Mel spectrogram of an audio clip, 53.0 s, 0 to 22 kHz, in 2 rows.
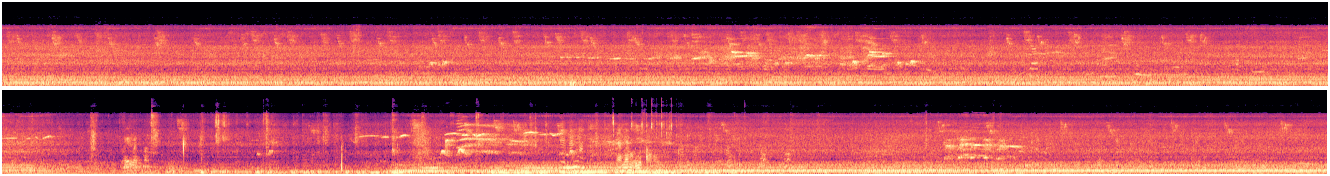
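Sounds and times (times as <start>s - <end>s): low machine hum: 0.0s - 53.0s
small birds chirping: 0.0s - 53.0s.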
